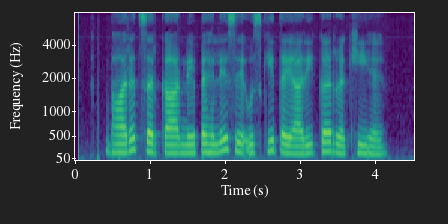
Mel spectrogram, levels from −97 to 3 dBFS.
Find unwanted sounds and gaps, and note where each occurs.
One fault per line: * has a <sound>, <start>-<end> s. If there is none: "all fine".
all fine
